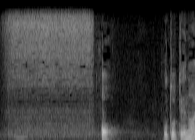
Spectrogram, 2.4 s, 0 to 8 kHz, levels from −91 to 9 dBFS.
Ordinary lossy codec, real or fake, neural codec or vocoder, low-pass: none; real; none; 7.2 kHz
